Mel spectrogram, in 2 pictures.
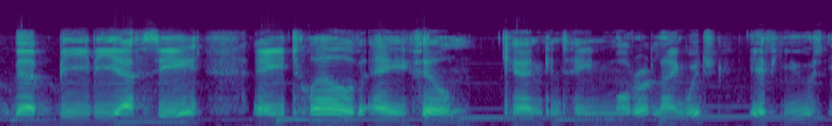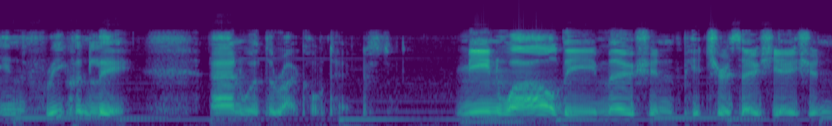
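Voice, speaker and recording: A male host reading playful scripted narration with a fairly low voice. He explains at length, with jokes tucked into the explanations. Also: pushed and bright.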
